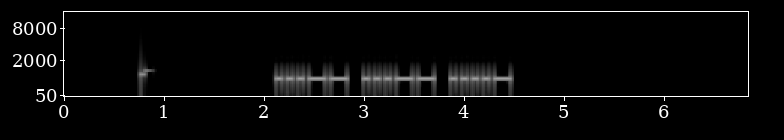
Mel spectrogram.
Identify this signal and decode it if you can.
Morse code, heard as a keyed tone, about 22 wpm, 700 Hz. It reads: 334
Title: Common Cut Numbers - 3-Digit 22wpm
